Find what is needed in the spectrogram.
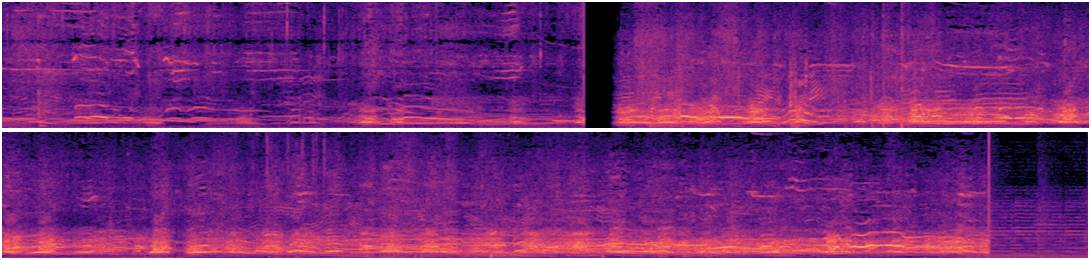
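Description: A yard of sled dogs howling and barking together in a chorus of many overlapping wavering voices, as teams are readied for a run. There is a brief break about five seconds in, after which the chorus is louder; it stops shortly before the end.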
